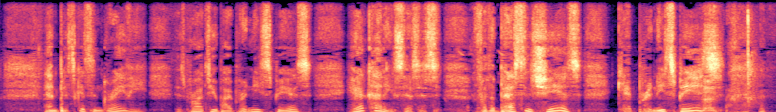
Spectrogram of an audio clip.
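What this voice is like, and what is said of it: Breathless, panting imitation of another person's voice. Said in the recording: “this actually is not a good impression ... Out of Breath Mark Wahlberg ... Sounds like Chuck running up a flight of steps.”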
